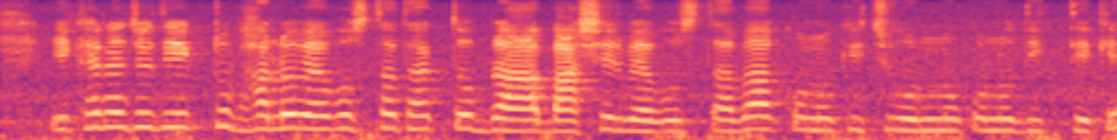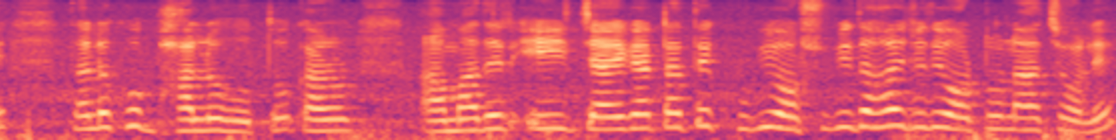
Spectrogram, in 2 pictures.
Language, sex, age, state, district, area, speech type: Bengali, female, 30-45, West Bengal, South 24 Parganas, urban, spontaneous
